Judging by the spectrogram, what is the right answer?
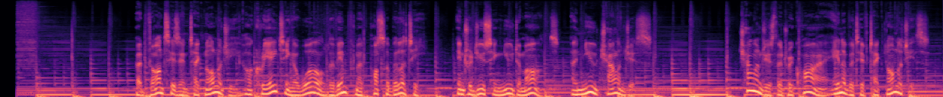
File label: Narrative Showreel, voiceovers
